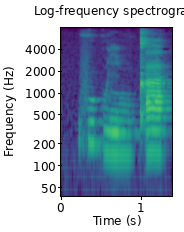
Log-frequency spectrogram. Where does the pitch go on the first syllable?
high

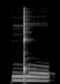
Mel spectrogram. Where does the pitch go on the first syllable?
low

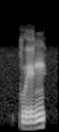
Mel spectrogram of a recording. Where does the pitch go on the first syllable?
rising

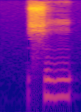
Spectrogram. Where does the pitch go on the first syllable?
high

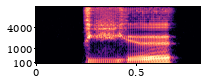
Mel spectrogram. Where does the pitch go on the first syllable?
rising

